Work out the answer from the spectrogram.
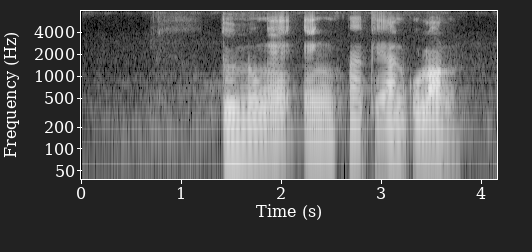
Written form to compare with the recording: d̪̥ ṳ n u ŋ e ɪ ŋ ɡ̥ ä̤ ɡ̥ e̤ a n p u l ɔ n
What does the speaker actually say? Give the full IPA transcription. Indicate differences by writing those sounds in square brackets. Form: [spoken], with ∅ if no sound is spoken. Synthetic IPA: d̪̥ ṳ n u ŋ e ɪ ŋ [b̥] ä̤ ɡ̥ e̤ a n [k] u l ɔ n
